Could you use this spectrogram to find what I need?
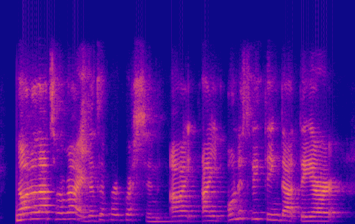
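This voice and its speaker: This is a woman speaking. Audible room echo hangs around her voice. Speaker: conference speaker on HR software. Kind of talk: webinar presentation and Q&A.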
